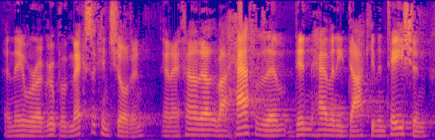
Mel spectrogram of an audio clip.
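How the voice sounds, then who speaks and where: A middle-aged missionary pastor from Indiana addresses a congregation in a folksy, meandering way, filling his pauses with "uh". His voice sits fairly low, and it carries through the long echo of a big hall. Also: fairly even intonation, bright, forceful tone. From Indiana, USA. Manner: folksy, rambling, many "uh" pauses. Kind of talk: sermon introduction to a congregation.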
